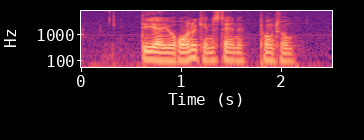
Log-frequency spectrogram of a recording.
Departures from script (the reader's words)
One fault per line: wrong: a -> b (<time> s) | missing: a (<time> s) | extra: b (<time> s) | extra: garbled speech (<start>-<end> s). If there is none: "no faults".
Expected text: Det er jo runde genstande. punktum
no faults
